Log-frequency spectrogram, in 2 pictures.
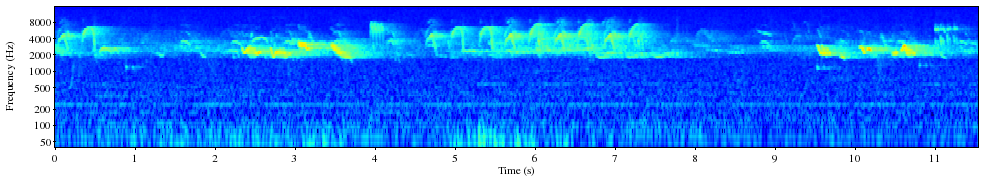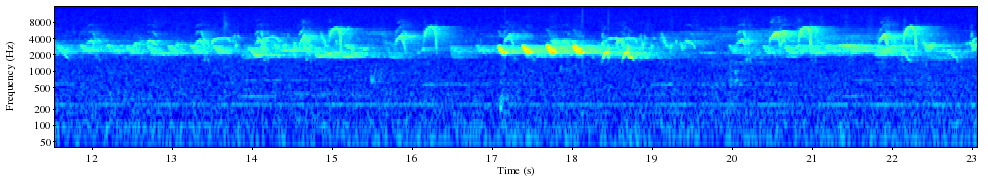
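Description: Small birds chirping and twittering in quick runs of high notes, louder in bursts about two, ten and seventeen seconds in.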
